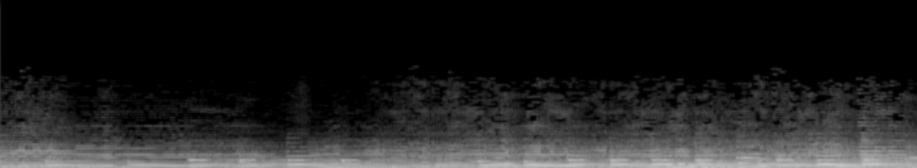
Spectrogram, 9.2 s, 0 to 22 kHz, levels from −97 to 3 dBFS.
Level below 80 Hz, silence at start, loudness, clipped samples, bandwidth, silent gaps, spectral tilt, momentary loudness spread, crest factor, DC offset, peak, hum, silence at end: -48 dBFS; 0 s; -25 LUFS; under 0.1%; 8 kHz; none; -8 dB/octave; 9 LU; 14 dB; under 0.1%; -10 dBFS; none; 0 s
